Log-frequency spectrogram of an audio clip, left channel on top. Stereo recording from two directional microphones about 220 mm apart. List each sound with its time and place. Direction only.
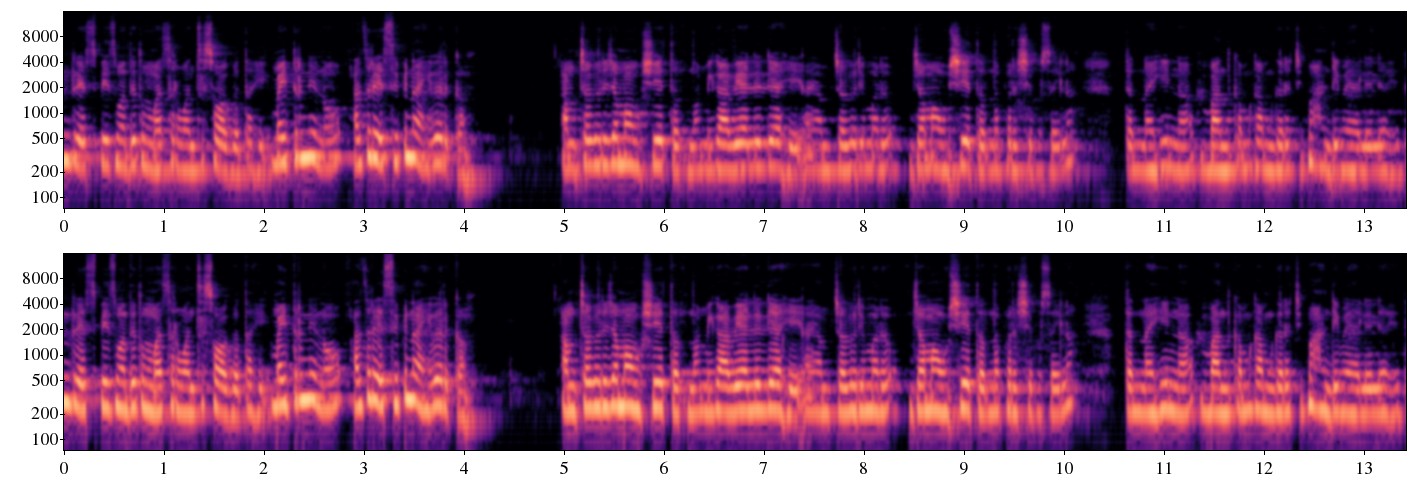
0.0 s speech: 20° right (ahead or behind)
